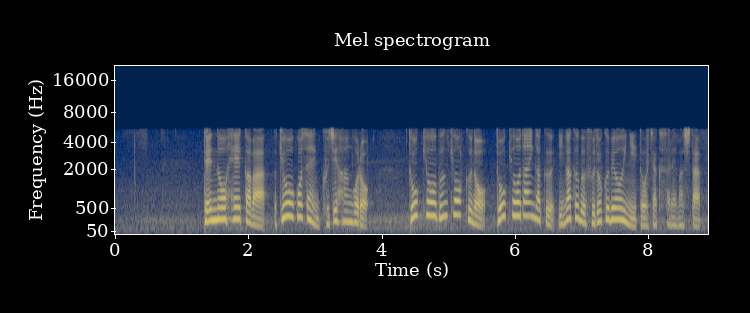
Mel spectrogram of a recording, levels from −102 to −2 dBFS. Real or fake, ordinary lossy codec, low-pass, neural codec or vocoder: real; none; 5.4 kHz; none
